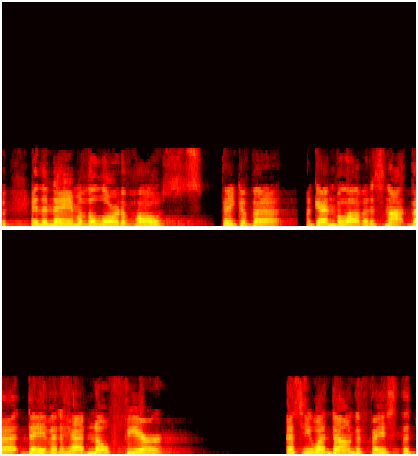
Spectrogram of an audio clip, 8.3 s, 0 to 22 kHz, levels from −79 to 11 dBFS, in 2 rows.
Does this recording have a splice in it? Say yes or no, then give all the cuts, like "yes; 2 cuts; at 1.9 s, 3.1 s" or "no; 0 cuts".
yes; 2 cuts; at 2.1 s, 2.9 s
